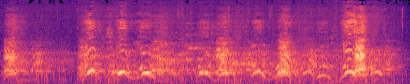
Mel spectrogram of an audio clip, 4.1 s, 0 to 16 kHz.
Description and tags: Dogs barking 2
angry, animal, bark, barking, dark, dog, dogs, growl, growling, hound, labrador, mongrel, night, pet, pitbull, rottweiler, terrier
